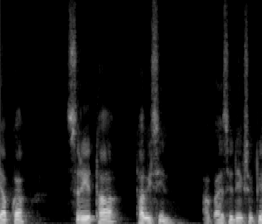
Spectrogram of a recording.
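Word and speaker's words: เศรษฐา ทวีสิน: ये आपका श्रेथा थविसिन, आप ऐसे देख सकते हैं प्रोनाउंसिएशन इसका, श्रेथा थविसिन।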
